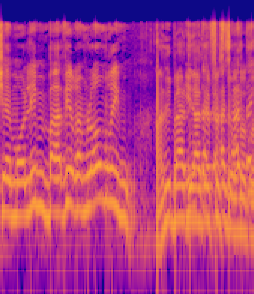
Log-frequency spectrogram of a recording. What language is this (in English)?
Hebrew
